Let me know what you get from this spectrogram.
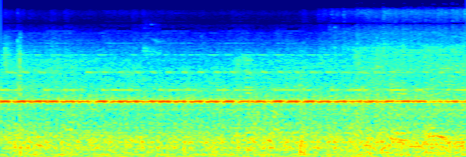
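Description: RENFE commuter train noise: a steady high-pitched whine held on one pitch over a low rumble.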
